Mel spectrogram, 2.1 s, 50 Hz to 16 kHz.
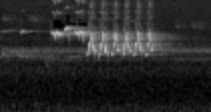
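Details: Siberian blue robin singing unseen inside a dwarf bamboo thicket at Oku-Chichibu, recorded with a Nikon Z50II camera: a few faint thin introductory notes, then a loud, rapid, high chattering trill of about ten notes lasting a second, over a steady high background hiss.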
